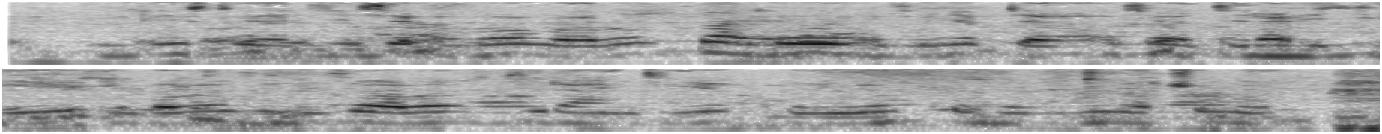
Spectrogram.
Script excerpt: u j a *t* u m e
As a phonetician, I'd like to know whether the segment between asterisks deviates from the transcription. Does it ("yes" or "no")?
yes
